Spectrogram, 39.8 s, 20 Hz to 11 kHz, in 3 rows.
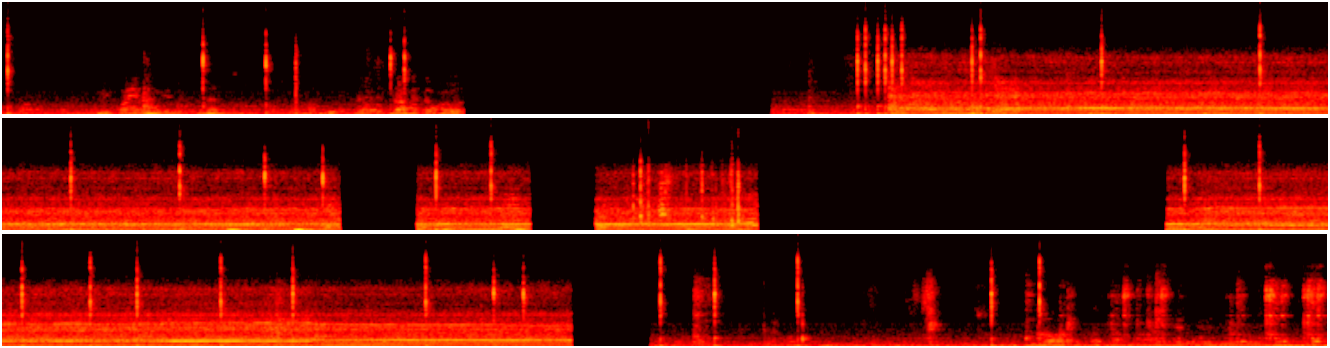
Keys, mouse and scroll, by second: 1.9 click, 3.7 right click, 4.9 click, 5.9 click, 8.4-9.1 drag, 9.5 click, 10.9-12.7 drag, 13.8-15.1 drag, 15.7 middle click, 17.5 click, 20.1 alt+2, 20.3 alt+3, 24.9 click, 26.6 click, 27.7 click, 29.3-30.8 drag, 31.3 middle click, 32.5 click, 33.5 click, 36.3 click.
